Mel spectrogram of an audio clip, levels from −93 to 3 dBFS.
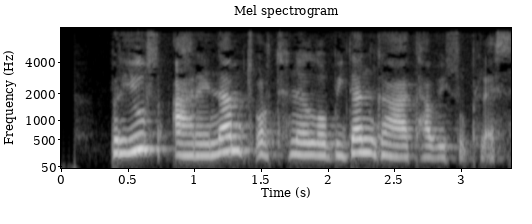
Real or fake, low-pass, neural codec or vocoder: real; 7.2 kHz; none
